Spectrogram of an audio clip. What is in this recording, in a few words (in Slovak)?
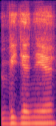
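"videnie", slovenské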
